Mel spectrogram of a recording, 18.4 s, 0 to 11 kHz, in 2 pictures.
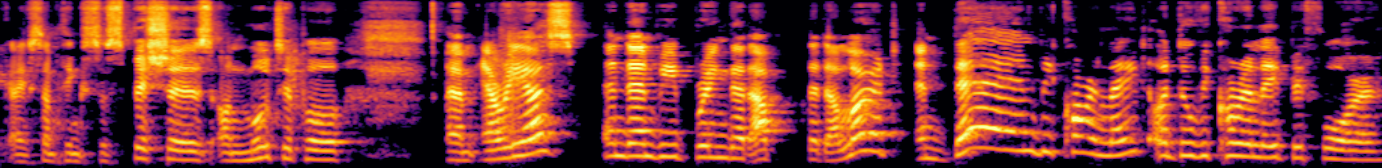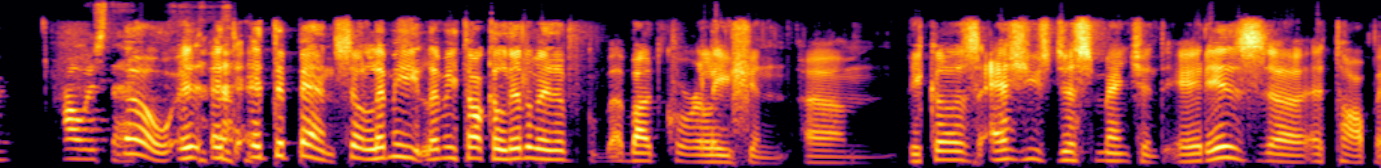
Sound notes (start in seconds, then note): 10.1 chuckles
